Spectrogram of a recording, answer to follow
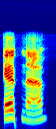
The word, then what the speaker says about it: Eithne: Edna that's how we pronounce her name uh from Galway in the west of Ireland with 35 years experience and the background in computer science.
